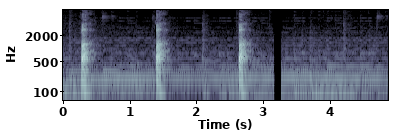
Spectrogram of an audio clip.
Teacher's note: Did you feel a vibration with p or with b? You should have felt a vibration with b.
